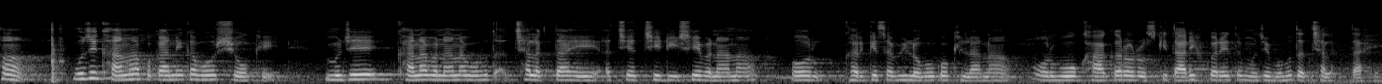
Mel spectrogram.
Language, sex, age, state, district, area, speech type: Hindi, female, 60+, Madhya Pradesh, Ujjain, urban, spontaneous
